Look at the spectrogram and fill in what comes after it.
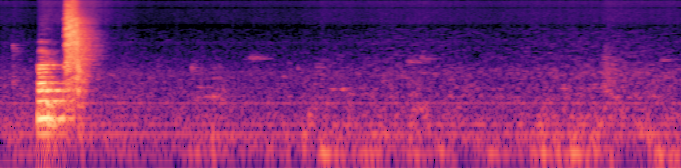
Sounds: Sneeze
